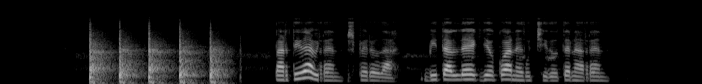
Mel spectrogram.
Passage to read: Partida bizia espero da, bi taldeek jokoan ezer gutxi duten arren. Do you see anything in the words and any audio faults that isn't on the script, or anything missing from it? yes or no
yes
